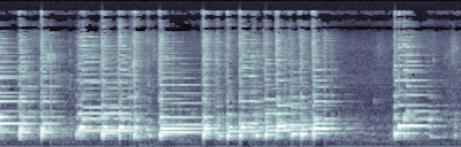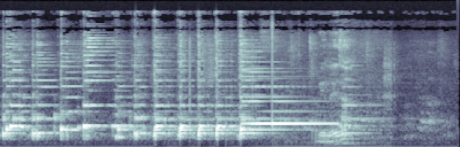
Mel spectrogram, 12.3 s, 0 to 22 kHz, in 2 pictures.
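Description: Oliver Brazilian banjo with a 10-inch pot, strummed in quick chord runs, with a brief break about five seconds in. Near the end a last chord rings on and dies away.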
